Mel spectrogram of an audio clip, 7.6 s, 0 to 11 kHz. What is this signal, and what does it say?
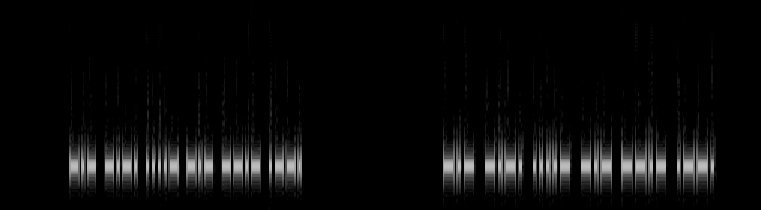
Morse code, heard as a keyed tone, about 46 wpm, 700 Hz. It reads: KC4KQP KC4KQP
